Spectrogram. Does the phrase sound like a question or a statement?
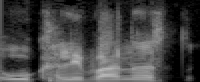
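statement. It is said with plain statement intonation. He is a pilot. "यानी कि वो पायलट है"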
